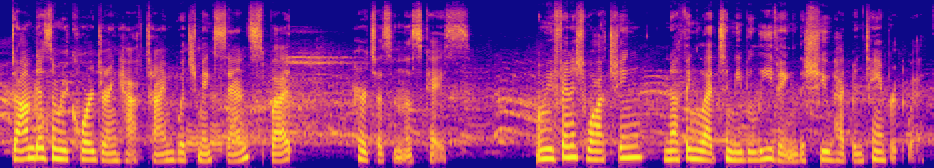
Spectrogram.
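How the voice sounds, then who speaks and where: A woman's voice: mid-range voice, background noise, natural voice. A young woman acting a loyal, skeptical teenage would-be detective in an audio drama.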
